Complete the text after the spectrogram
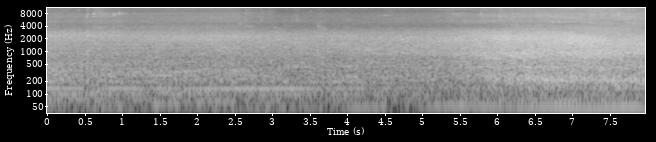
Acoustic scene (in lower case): street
